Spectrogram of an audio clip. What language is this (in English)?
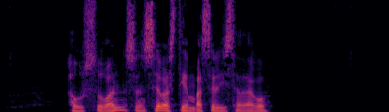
Basque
